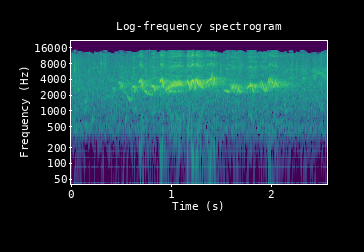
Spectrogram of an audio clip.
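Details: A warbled Purple finch phrase of quick rising and falling notes lasting nearly two seconds, over a constant noisy background.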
